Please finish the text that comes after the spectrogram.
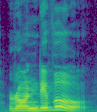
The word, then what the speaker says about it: rendezvous: Laissez-faire, rendezvous. Finally, letter Z will be silent in these words.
